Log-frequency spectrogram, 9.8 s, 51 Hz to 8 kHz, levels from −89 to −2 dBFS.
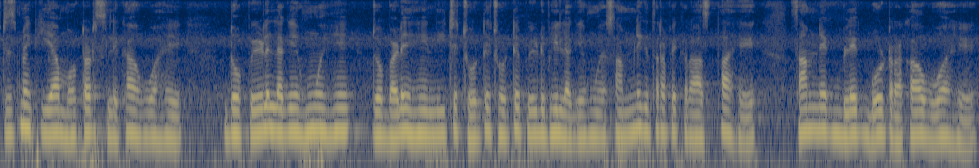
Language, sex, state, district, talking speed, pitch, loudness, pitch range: Hindi, male, Andhra Pradesh, Visakhapatnam, 210 wpm, 145 Hz, -33 LUFS, 135-150 Hz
